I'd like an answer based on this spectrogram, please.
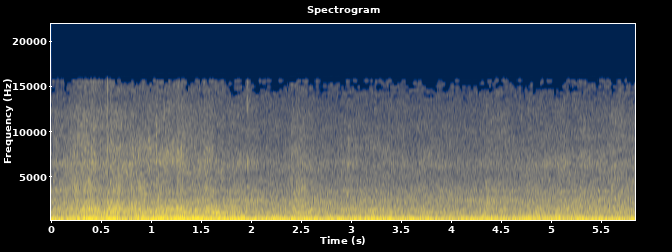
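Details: Honey bees returning to the hive on 23 October in exceptionally mild weather, carrying in large amounts of pollen and probably nectar from cover crops in nearby fields; a dense, steady swarming hum of many overlapping wingbeats, with individual bees droning past.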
